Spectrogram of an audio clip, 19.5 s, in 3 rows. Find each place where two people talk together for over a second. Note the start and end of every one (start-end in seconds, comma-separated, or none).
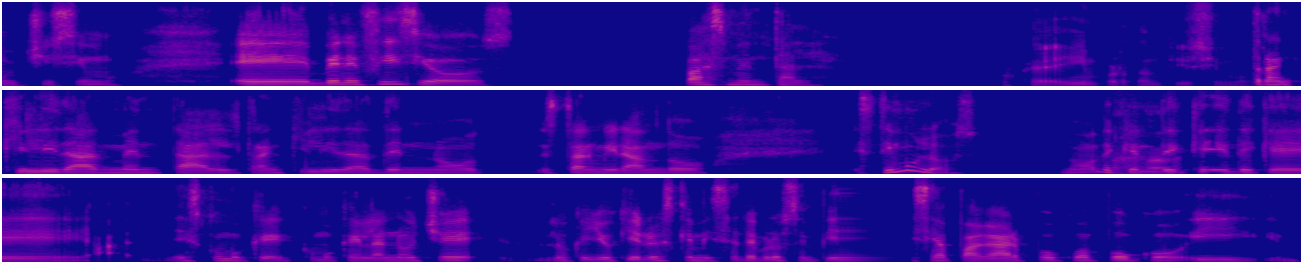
none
